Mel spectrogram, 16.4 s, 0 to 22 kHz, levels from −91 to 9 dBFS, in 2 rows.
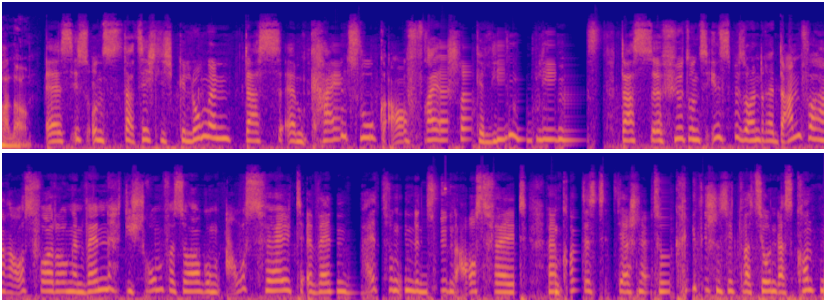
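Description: Repeated packet loss (robotic sound) runs from 3.33 to 5.55 s and again from 11.51 to 15.27 s. In the first span about 15 short holes, the longest 79 ms, take out roughly 0.6 s of audio. In the second about 30 holes, the longest 118 ms, take out about 1.1 s. Each hole is filled by stretching the last fragment of sound, and the next one arrives before the audio settles. About a quarter to nearly a third of each span is patched material, so the sound turns choppy, with pieces missing.

A long network dropout follows at 5.63 to 5.87 s. For about 220 ms nothing new is heard. The gap is covered entirely by continued sound that smears into a fading buzz or hiss rather than dropping to silence, and the audio picks up later without the lost part. This was likely an outage in delivery rather than a glitch at the source.

A burst of packet loss comes right after, at 5.93 to 6.03 s. An 80 ms block of audio never plays. 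The receiver holds the preceding sound and turns it down across the gap, giving a brief held buzz or fading hiss before the audio resumes further along, with that slice gone.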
